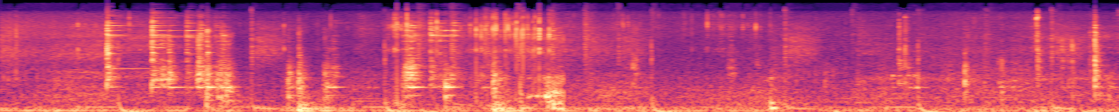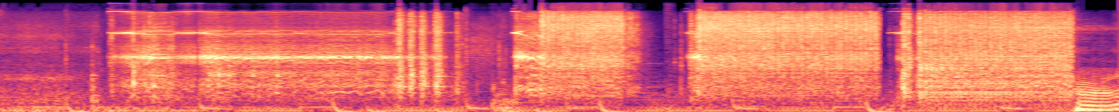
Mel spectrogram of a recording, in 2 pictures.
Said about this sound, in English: and our Milwaukee ratchet, and let's do this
